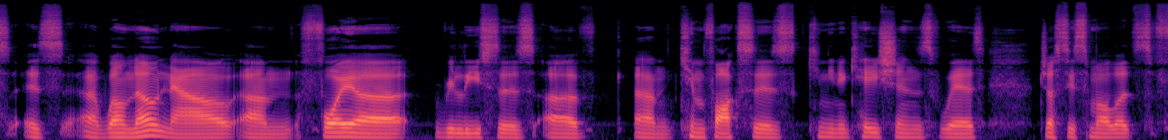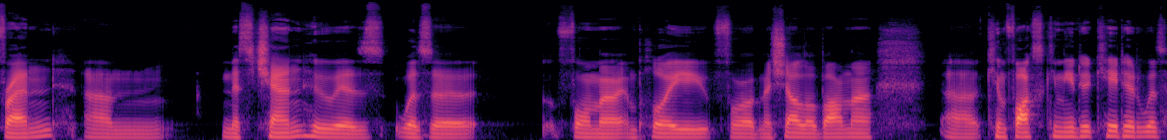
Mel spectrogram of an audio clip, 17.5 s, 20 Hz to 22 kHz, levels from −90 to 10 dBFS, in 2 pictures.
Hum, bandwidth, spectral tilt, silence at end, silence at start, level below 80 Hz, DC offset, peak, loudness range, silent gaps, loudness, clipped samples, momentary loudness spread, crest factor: none; over 20 kHz; -4.5 dB/octave; 0 s; 0 s; -68 dBFS; under 0.1%; -4 dBFS; 6 LU; none; -24 LUFS; under 0.1%; 12 LU; 20 dB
